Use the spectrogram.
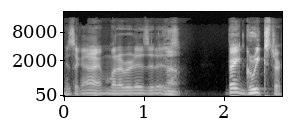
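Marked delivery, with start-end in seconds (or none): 0.2-1.3 mock flat monotone, quieter. Describing someone very calm, imitating his monotone voice. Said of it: "he's very like monotone".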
